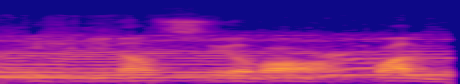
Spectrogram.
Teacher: Awas, pengucapan huruf ro ini tidak lebih dari 2 getaran.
